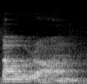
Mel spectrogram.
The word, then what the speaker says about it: bodhrán: The bodhrán is spelled B-O-D-H-R-A-N and is pronounced bodhrán.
